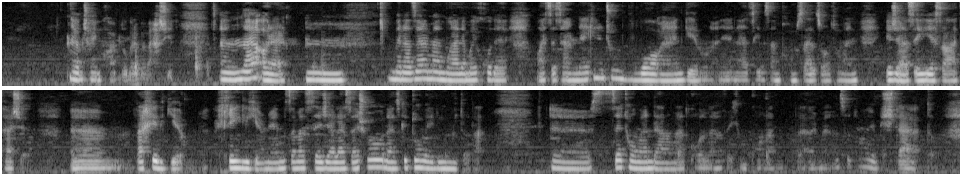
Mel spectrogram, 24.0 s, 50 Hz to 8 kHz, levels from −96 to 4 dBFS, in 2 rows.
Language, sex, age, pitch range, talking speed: Persian, female, 20-39, 180-205 Hz, 135 wpm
